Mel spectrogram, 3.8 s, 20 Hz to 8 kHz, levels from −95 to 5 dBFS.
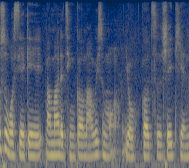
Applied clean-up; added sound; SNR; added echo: none; none; none; none.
